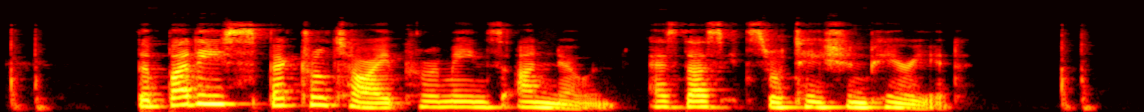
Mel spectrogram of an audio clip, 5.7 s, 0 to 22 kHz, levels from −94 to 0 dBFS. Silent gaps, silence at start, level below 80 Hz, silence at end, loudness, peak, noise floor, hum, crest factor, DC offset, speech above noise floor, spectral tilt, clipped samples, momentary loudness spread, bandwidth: none; 0.05 s; -68 dBFS; 0.25 s; -20 LUFS; -2 dBFS; -51 dBFS; none; 20 dB; under 0.1%; 31 dB; -5 dB/octave; under 0.1%; 11 LU; 10 kHz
